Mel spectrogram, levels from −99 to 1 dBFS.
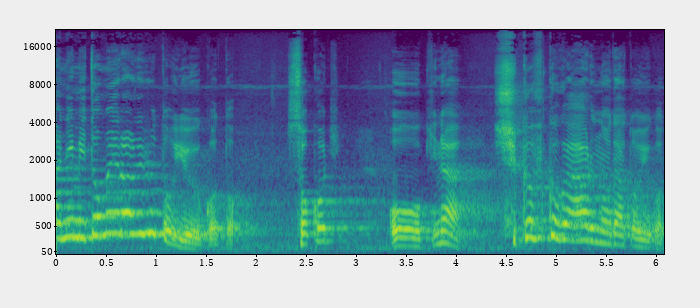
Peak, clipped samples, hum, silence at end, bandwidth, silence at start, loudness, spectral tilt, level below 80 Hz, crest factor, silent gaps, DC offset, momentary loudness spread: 0 dBFS; under 0.1%; none; 0 s; over 20 kHz; 0 s; -17 LUFS; -4 dB/octave; -58 dBFS; 18 dB; none; under 0.1%; 11 LU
